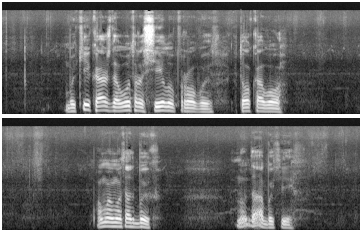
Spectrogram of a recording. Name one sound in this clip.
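A cow moos loudly several times nearby.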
